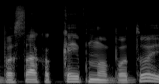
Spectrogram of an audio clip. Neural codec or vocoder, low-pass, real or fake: none; 19.8 kHz; real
